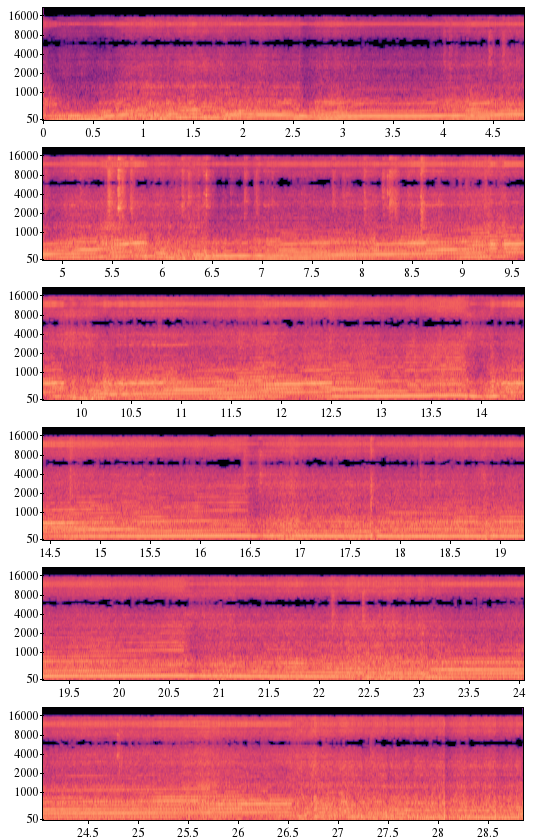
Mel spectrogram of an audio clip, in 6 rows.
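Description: Turbocharged Peugeot 205 GTi engine heard inside the cabin under hard acceleration on track. The revs climb and drop sharply several times as it shifts up through the gears, hold steady for a few seconds in the middle, ease off, then climb again near the end.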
